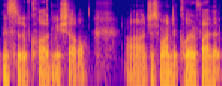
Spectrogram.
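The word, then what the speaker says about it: Claude-Michel: I actually pronounced Claude's name as Claude Michael instead of Claude Michel.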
